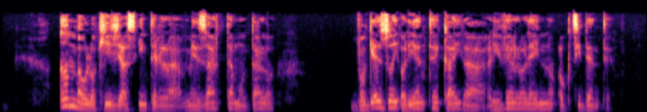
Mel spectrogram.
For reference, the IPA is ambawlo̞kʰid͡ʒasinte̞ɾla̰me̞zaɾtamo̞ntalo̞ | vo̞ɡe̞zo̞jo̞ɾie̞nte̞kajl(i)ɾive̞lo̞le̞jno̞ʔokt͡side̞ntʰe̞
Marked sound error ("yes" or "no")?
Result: yes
